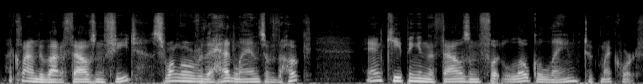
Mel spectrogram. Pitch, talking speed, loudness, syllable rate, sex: 130 Hz, 225 wpm, -18 LUFS, 5.8 syllables/s, male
